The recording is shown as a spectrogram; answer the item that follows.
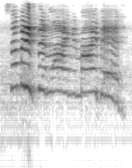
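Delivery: very high-pitched, loud squeak. Narrator reading Goldilocks aloud, voicing Baby Bear's squeaky voice. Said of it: "squeaked the baby bear".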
